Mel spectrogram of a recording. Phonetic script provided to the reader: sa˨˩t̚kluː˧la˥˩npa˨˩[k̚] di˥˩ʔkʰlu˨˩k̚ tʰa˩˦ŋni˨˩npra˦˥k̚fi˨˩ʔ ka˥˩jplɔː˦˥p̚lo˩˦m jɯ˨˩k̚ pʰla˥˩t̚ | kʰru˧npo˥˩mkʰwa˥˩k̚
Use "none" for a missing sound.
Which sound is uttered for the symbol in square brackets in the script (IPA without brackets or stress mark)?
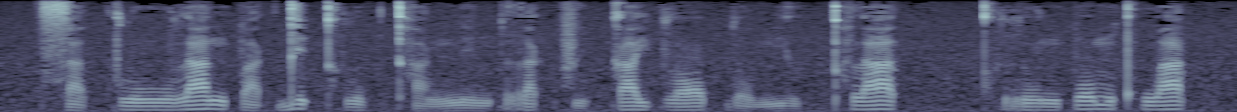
k̚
